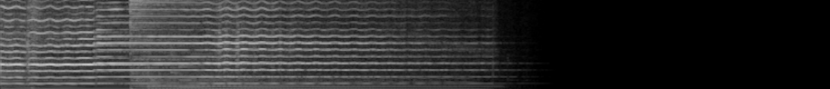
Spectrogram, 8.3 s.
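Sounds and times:
tango music: 0.0 - 5.0.

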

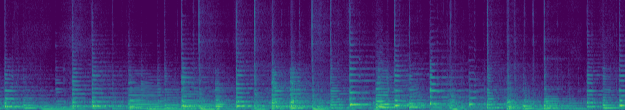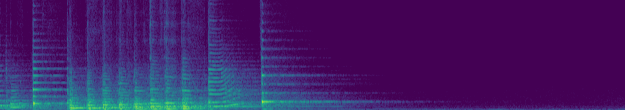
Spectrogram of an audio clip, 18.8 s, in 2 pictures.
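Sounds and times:
string quartet playing arco and pizzicato: 0.0 - 14.4.

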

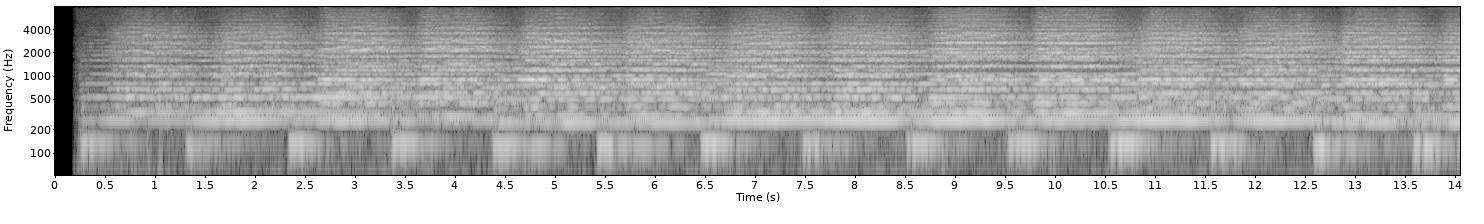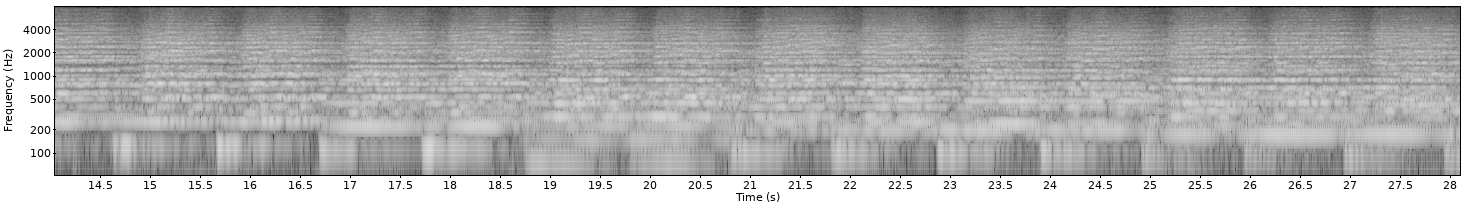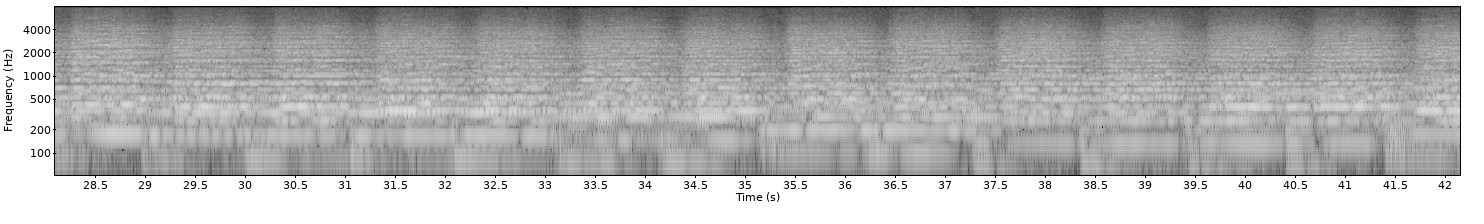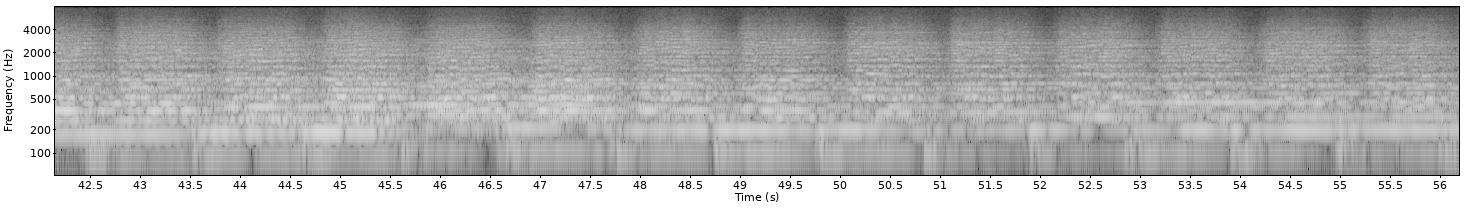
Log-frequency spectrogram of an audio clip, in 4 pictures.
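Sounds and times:
prelude in C major: 0.2 - 56.1.

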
